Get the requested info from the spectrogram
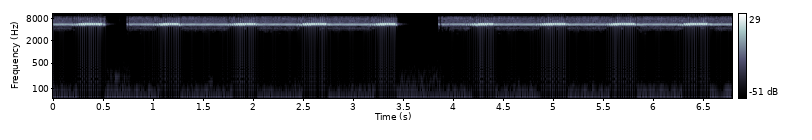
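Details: Korean gaksi cricket (각시귀뚜라미), recorded in 2020 by the National Institute of Biological Resources, trilling steadily at a high pitch with rhythmic pulsing swells roughly every 0.7 seconds and two short pauses. No other sounds.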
